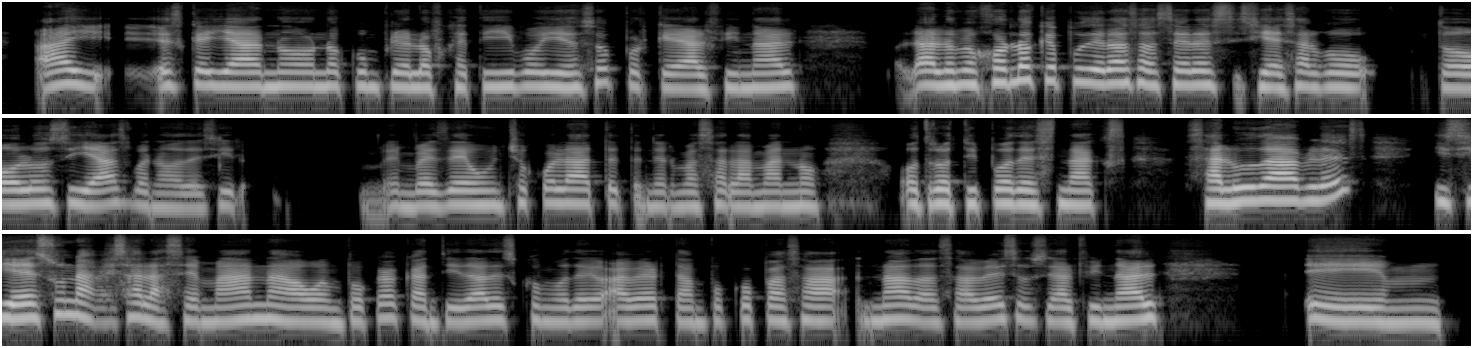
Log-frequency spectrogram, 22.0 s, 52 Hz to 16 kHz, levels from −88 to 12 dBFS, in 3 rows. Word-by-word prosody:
"Ay, 235 Hz, -, +2 dB
es 395 Hz, -, -6 dB
que 235 Hz, -2 st, +1 dB
ya 220 Hz, -1 st, +5 dB
no 220 Hz, 0 st, 0 dB
no 220 Hz, -1 st, -2 dB
cumplió 220 Hz, -1 st, -2 dB
el 210 Hz, -, +2 dB
objetivo", 220 Hz, +1 st, -3 dB
y 220 Hz, 0 st, +2 dB
eso 210 Hz, +6 st, -2 dB
porque, 210 Hz, -4 st, -4 dB
al 195 Hz, -1 st, +2 dB
final, 210 Hz, +2 st, -1 dB, 0.6 s
a 235 Hz, 0 st, +5 dB
lo 235 Hz, 0 st, +4 dB
mejor 245 Hz, +3 st, +3 dB
lo 300 Hz, +1 st, +6 dB
que 290 Hz, 0 st, 0 dB
pudieras 260 Hz, -2 st, +3 dB
hacer 235 Hz, -1 st, +1 dB
es 235 Hz, -2 st, +1 dB
si 220 Hz, -, -4 dB
es 205 Hz, 0 st, -1 dB
algo 215 Hz, -1 st, -1 dB, 0.3 s
todos 200 Hz, -1 st, +2 dB
los 210 Hz, -1 st, -1 dB
días. 200 Hz, +1 st, 0 dB
Bueno, 175 Hz, -4 st, -7 dB
decir, 165 Hz, +3 st, -9 dB, 0.7 s
en 185 Hz, -1 st, -7 dB
vez 185 Hz, 0 st, -2 dB
de 195 Hz, 0 st, +1 dB
un 195 Hz, 0 st, -2 dB
chocolate, 210 Hz, 0 st, -2 dB
tener 180 Hz, -1 st, -9 dB
más 180 Hz, 0 st, -6 dB
a 195 Hz, -, -3 dB
la 180 Hz, -1 st, -2 dB
mano 185 Hz, 0 st, -3 dB, 0.4 s
otro 205 Hz, 0 st, +1 dB
tipo 210 Hz, 0 st, 0 dB
de 200 Hz, -1 st, +3 dB
snacks 195 Hz, +1 st, -2 dB, 0.3 s
saludables. 240 Hz, -, +5 dB, 0.3 s
Y 225 Hz, -, -1 dB
si 225 Hz, +2 st, +2 dB
es 225 Hz, +2 st, +5 dB
una 250 Hz, -4 st, +3 dB
vez 180 Hz, +1 st, -9 dB
a 235 Hz, -, +2 dB
la 195 Hz, -3 st, +1 dB
semana, 195 Hz, +1 st, +1 dB
o 185 Hz, -, 0 dB
en 180 Hz, -1 st, -4 dB
poca 210 Hz, +5 st, -4 dB
cantidad 190 Hz, -1 st, -1 dB
es 200 Hz, -, -5 dB
como 190 Hz, -3 st, -6 dB
de 190 Hz, 0 st, -2 dB
a 190 Hz, -, 0 dB
ver, 200 Hz, 0 st, -2 dB
tampoco 190 Hz, +2 st, -7 dB
pasa 195 Hz, 0 st, 0 dB
nada, 200 Hz, -1 st, 0 dB
¿sabes? 190 Hz, +4 st, -3 dB
O 205 Hz, -, -6 dB
sea, 190 Hz, -1 st, -3 dB
al 185 Hz, -, -4 dB
final, 200 Hz, +3 st, +2 dB, 0.7 s
em, 185 Hz, -4 st, 0 dB
205 Hz, 195 wpm, -22 LUFS, 190-220 Hz, 0.7 s, lo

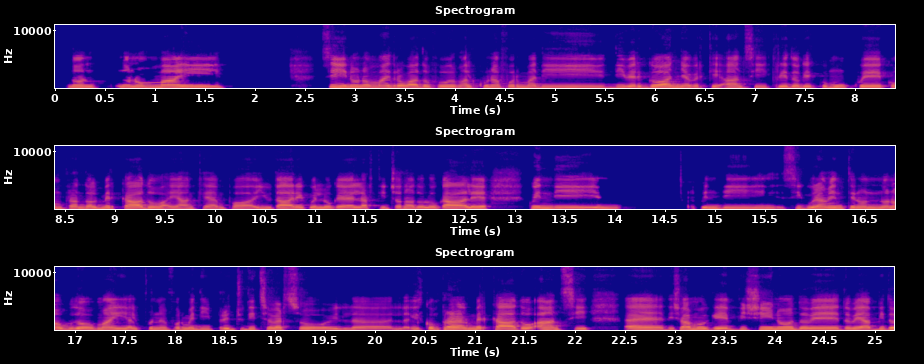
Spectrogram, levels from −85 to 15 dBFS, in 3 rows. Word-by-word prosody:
non 210 Hz, -1 st, +1 dB, 0.3 s
non 210 Hz, -1 st, 0 dB
ho 205 Hz, -, 0 dB, 0.2 s
mai 225 Hz, -2 st, +3 dB, 1.0 s
sì, 300 Hz, -7 st, +2 dB
non 220 Hz, 0 st, +1 dB
ho 235 Hz, -, +2 dB
mai 285 Hz, +2 st, -2 dB
trovato 235 Hz, -4 st, +3 dB
form 220 Hz, -1 st, 0 dB
alcuna 215 Hz, +1 st, -2 dB
forma 215 Hz, -1 st, -3 dB
di 205 Hz, 0 st, -4 dB
di 205 Hz, +2 st, -5 dB
vergogna, 210 Hz, +2 st, +3 dB
perché 190 Hz, +1 st, -4 dB
anzi 195 Hz, 0 st, -5 dB
credo 200 Hz, -2 st, 0 dB
che 195 Hz, 0 st, -2 dB
comunque, 215 Hz, -1 st, 0 dB
comprando 200 Hz, +1 st, -3 dB
al 195 Hz, -, 0 dB
mercato 205 Hz, -2 st, +1 dB
vai 190 Hz, +1 st, -1 dB
anche 195 Hz, 0 st, -4 dB
un 190 Hz, 0 st, -5 dB
po' 190 Hz, 0 st, -7 dB
a 190 Hz, -, -1 dB
aiutare 190 Hz, 0 st, +1 dB
quello 190 Hz, 0 st, 0 dB
che 180 Hz, -1 st, +1 dB
è -, -, +1 dB
l'artigianato 185 Hz, +1 st, -2 dB
locale, 185 Hz, 0 st, +3 dB, 0.4 s
quindi 205 Hz, -4 st, +1 dB
mhmm, 190 Hz, -1 st, -4 dB, 0.8 s
quindi 185 Hz, -2 st, -3 dB
sicuramente 210 Hz, +3 st, +1 dB
non 195 Hz, -1 st, -1 dB
non 200 Hz, 0 st, -1 dB
ho 200 Hz, -, +1 dB
avuto 200 Hz, -1 st, +2 dB
mai 200 Hz, -1 st, 0 dB
alcune 195 Hz, +1 st, -3 dB
forme 195 Hz, 0 st, -2 dB
di 190 Hz, 0 st, -5 dB
pregiudizio 200 Hz, +2 st, -2 dB
verso 190 Hz, -1 st, 0 dB
il 175 Hz, 0 st, -2 dB
il 180 Hz, -2 st, -5 dB
il 205 Hz, 0 st, -5 dB
comprare 220 Hz, -1 st, +4 dB
al 200 Hz, 0 st, +1 dB
mercato, 205 Hz, -3 st, +4 dB
anzi, 200 Hz, 0 st, -1 dB, 0.3 s
ehm, 195 Hz, 0 st, +3 dB
diciamo 215 Hz, +2 st, +1 dB
che 210 Hz, -2 st, +3 dB
vicino 220 Hz, +3 st, +1 dB
dove 195 Hz, -2 st, +2 dB
dove 200 Hz, +1 st, +1 dB
abito 230 Hz, +6 st, +2 dB
200 Hz, 150 wpm, -23 LUFS, 190-215 Hz, 1.0 s, comprare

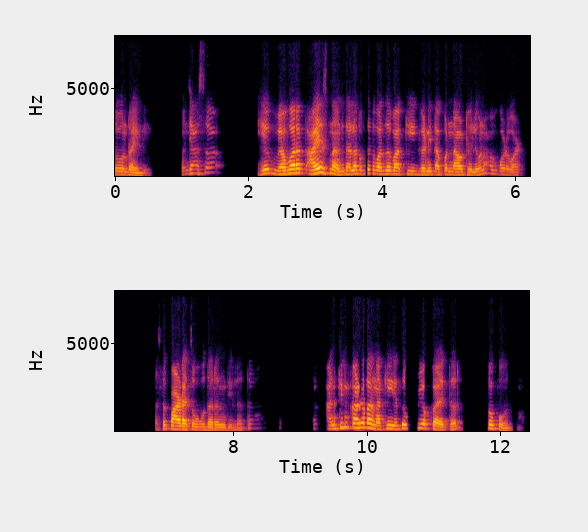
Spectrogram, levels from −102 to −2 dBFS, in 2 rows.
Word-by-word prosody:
2 170 Hz, -2 st, -4 dB
राहिली. 130 Hz, -3 st, -3 dB, 0.5 s
म्हणजे 200 Hz, +6 st, -8 dB
असं 230 Hz, +5 st, -12 dB, 0.7 s
हे 220 Hz, -, +2 dB
व्यवहारात 225 Hz, +5 st, +4 dB
आहेच 245 Hz, +5 st, +6 dB
ना 210 Hz, -, +3 dB
त्याला 195 Hz, +2 st, +2 dB
फक्त 215 Hz, +1 st, -6 dB
वजाबाकी 190 Hz, -2 st, 0 dB
गणित 170 Hz, 0 st, -2 dB
आपण 165 Hz, +2 st, -3 dB
नाव 160 Hz, -1 st, +2 dB
ठेवलं 150 Hz, -1 st, -4 dB
म्हणून 160 Hz, -, -5 dB
अवघड 180 Hz, -6 st, -9 dB
वाटतं. 145 Hz, -1 st, -10 dB, 0.8 s
असं 200 Hz, -, -6 dB
पाढ्याचं 180 Hz, -3 st, +5 dB
उदाहरण 145 Hz, -2 st, -4 dB
दिलं 140 Hz, 0 st, -14 dB
तर. -, -, -14 dB, 1.2 s
आणखीन 260 Hz, +8 st, -2 dB
कळाला 260 Hz, -1 st, +5 dB
ना 190 Hz, -4 st, +1 dB
की 210 Hz, -, 0 dB
ह्याचा 195 Hz, +3 st, +1 dB
उपयोग 235 Hz, +1 st, -2 dB
काय 175 Hz, -5 st, +3 dB
आहे -, -, -7 dB
तर -, -, -5 dB, 0.4 s
सोपं 215 Hz, 0 st, 0 dB
होतं. 125 Hz, 0 st, -13 dB
190 Hz, 165 wpm, -23 LUFS, 160-220 Hz, 1.2 s, आहेच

